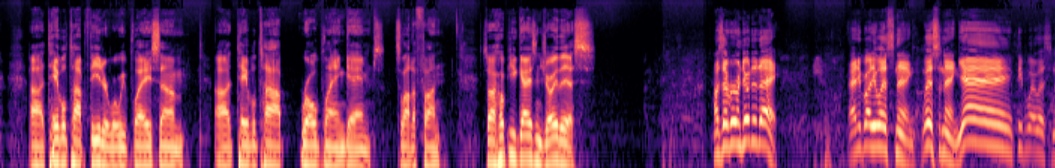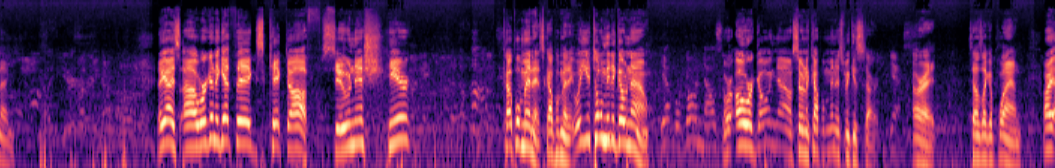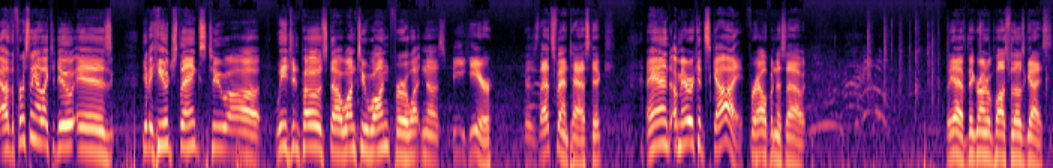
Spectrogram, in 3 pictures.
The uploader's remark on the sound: We broadcasted Live from the DeVine Liquors Homebrew Competition this year.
